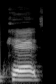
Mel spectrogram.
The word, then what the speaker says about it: khat: I thought it was called Cot. Khat. How you say it? Cot? Who Hey, I'm a cares? country boy. It's cat. Yeah, Okay, me that too. sounds like cat.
